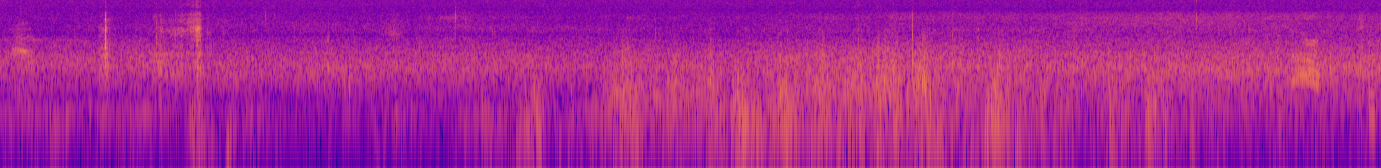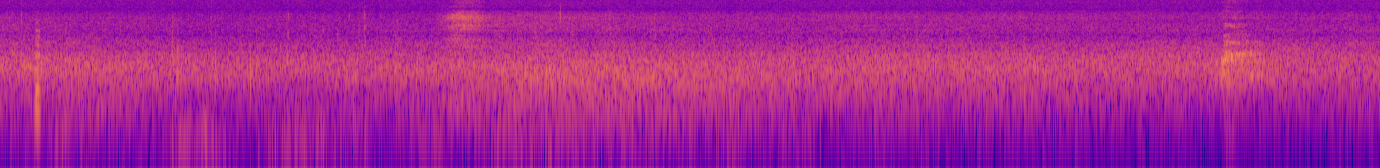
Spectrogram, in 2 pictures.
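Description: Wind buffeting the microphone in gusts, heaviest for several seconds in the first half, over the steady wash of North Sea surf breaking on a sandy beach.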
